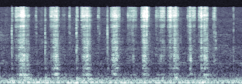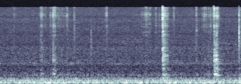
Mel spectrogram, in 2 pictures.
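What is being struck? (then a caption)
Wax-coated scratch art paper scraped with a wooden stylus. A wooden stylus scratches the coating of a flat black-coated scratch art sheet inside a butterfly stencil cutout. Short, bright, dry scratching strokes come in quick, uneven bursts over a steady low rumble, growing sparser in the second half.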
